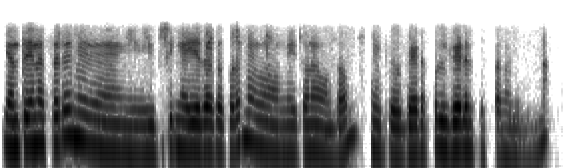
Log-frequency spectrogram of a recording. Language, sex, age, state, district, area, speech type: Telugu, male, 18-30, Andhra Pradesh, Anakapalli, rural, conversation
